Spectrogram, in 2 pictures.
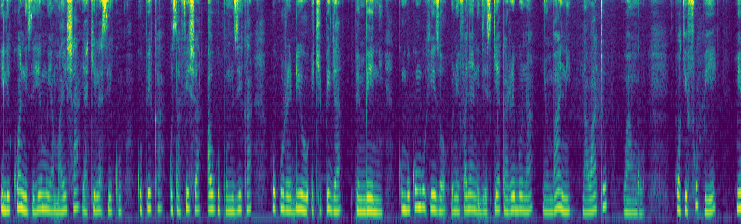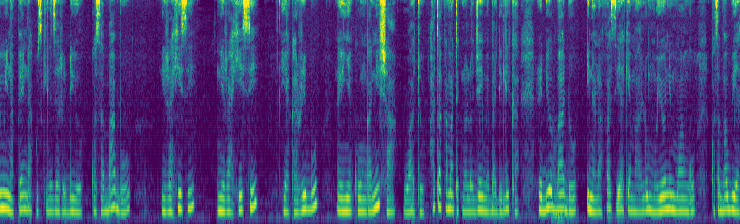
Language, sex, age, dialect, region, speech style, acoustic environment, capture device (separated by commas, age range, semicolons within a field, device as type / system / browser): Swahili, female, 25-34, Kenya - Nairobi Sheng-influenced, Kenya, happy, silence, mobile / Linux / Chrome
